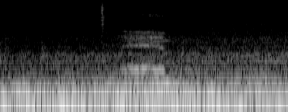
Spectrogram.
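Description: Classic Ford Escort van, around forty years old, driving on the road: a steady low engine and road rumble sits underneath someone talking, with a brief higher squeak or whine breaking in partway through.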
